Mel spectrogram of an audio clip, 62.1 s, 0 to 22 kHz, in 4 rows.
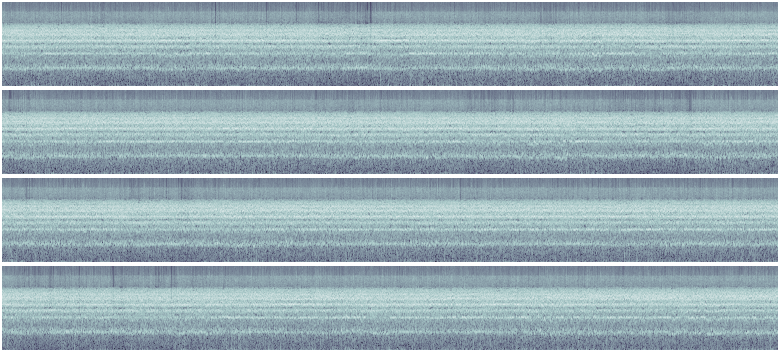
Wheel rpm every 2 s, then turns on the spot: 230, 220, 230, 220, 230, 220, 220, 220, 230, 230, 230, 230, 220, 230, 220, 230, 230, 230, 230, 230, 230, 230, 230, 220, 230, 230, 230, 230, 220, 210, 210.
none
